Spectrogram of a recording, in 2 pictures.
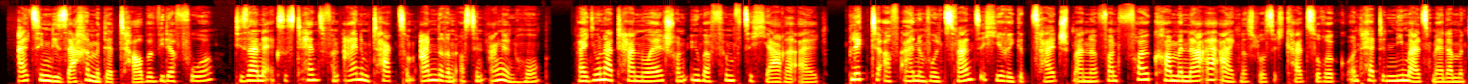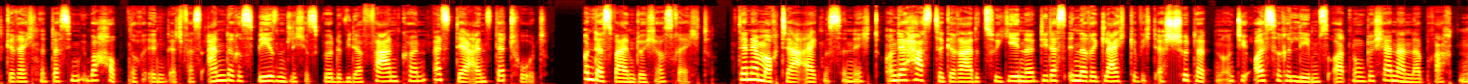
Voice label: Erzaehlung; LOFT VOICES

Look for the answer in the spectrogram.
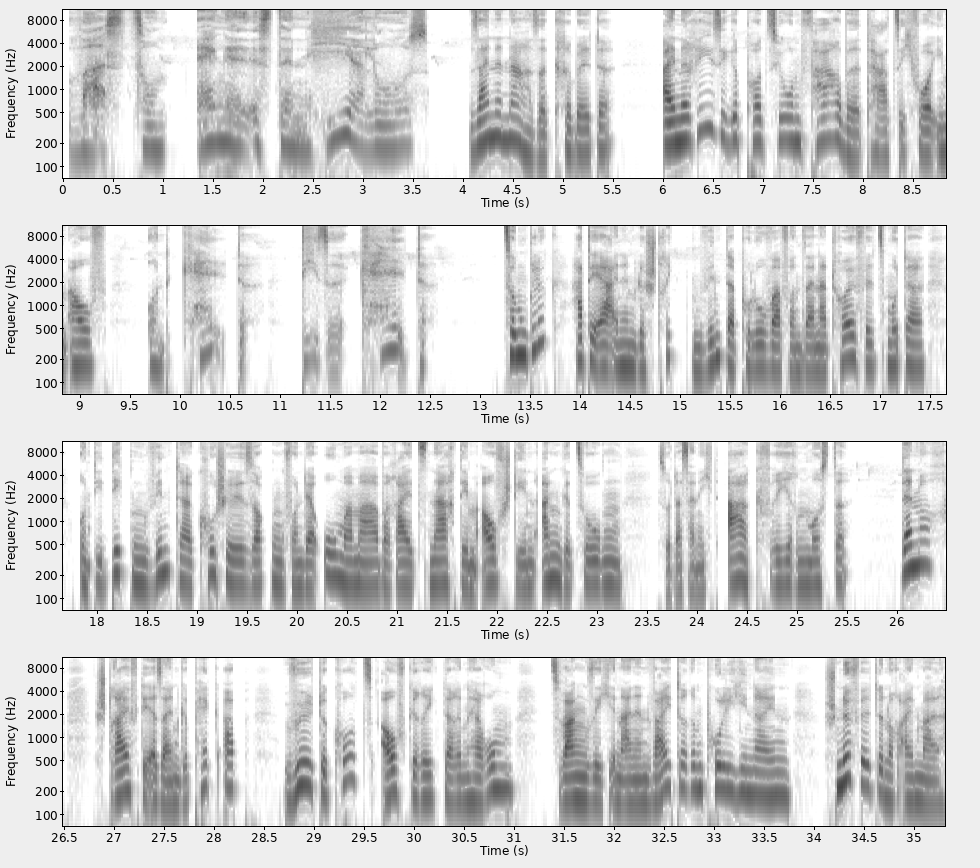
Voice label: Hoerbeispiel Kinderhoerbuch; LOFT VOICES

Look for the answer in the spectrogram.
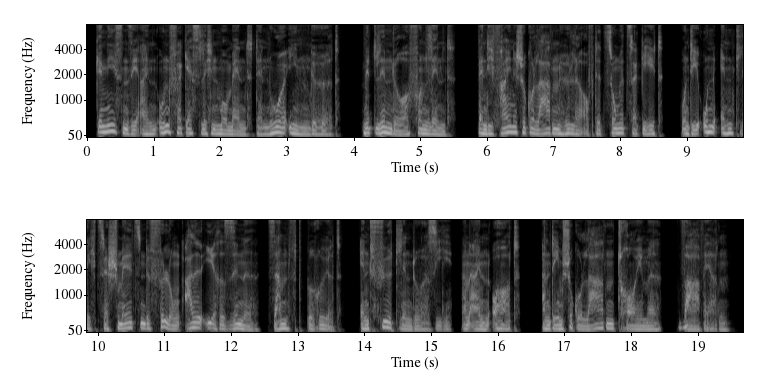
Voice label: CASTING Werbung

